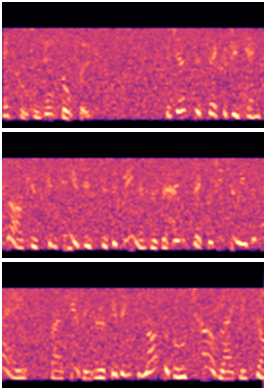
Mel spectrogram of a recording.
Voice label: Voice Noise Filt; comlinks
